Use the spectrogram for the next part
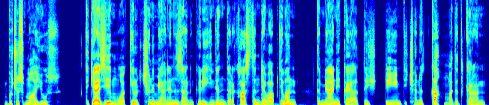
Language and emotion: Kashmiri, sad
